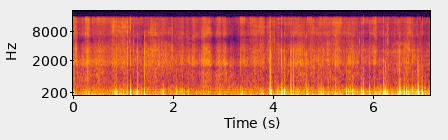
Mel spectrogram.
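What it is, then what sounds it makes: Plastic bubble wrap mailer. Long manicured nails of both hands tap and scratch a flat blue plastic bubble wrap mailer envelope with air-filled bubbles. The result is a quick, irregular patter of soft, dull, low-pitched taps over a faint scratchy rustle, growing a little busier and louder toward the end.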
